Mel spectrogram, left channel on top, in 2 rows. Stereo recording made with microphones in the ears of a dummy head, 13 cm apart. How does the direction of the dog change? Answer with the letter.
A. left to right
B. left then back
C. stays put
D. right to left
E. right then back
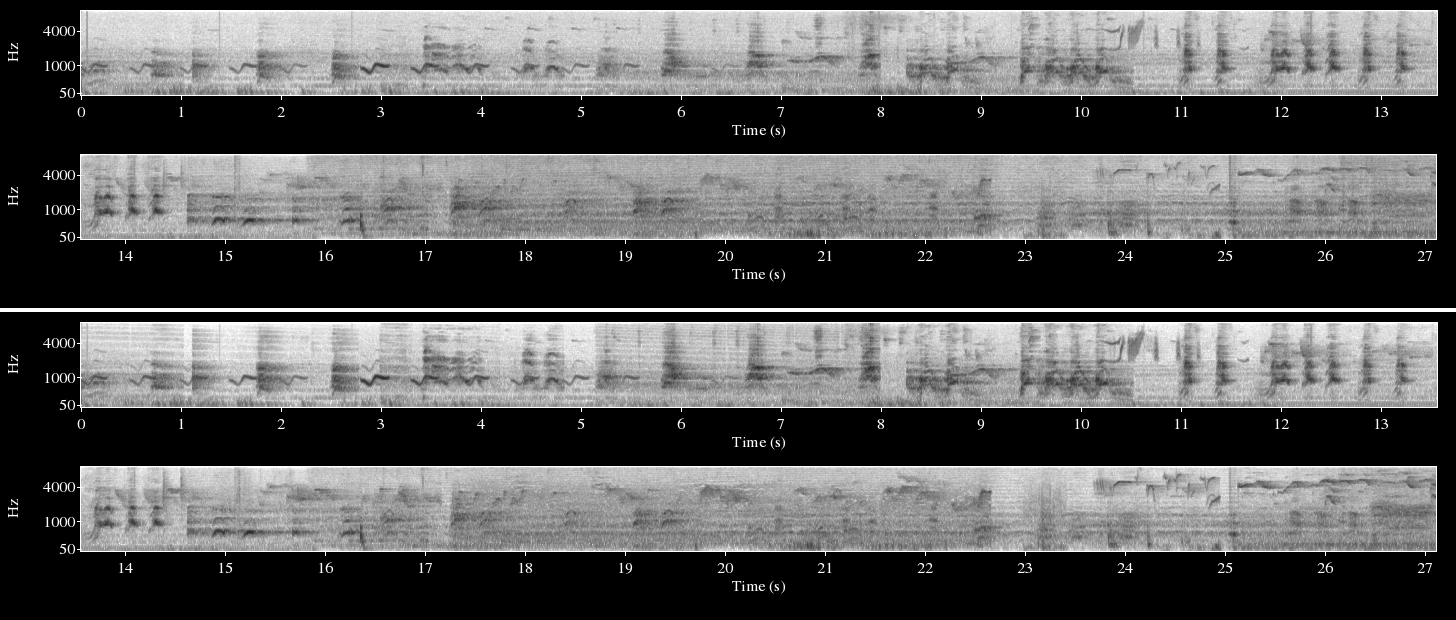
D.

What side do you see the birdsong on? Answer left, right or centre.
right.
